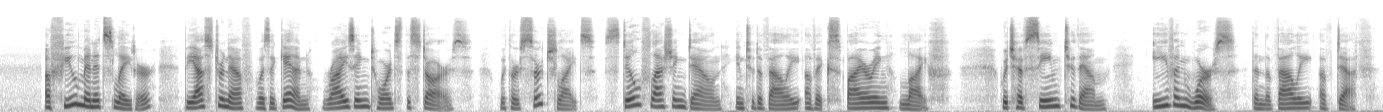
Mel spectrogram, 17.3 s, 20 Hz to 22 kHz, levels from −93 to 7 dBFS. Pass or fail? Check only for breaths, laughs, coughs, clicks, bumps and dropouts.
pass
